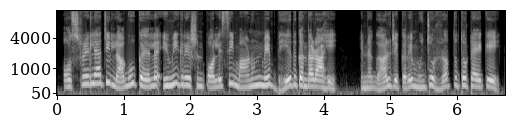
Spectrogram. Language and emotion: Sindhi, angry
